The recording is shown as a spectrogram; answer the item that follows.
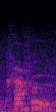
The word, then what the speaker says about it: Carrefour: I get mine from, wait, Dan, how do you say it again? Carrefour. Carrefour. Carrefour. Carrefour. French. It's French.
